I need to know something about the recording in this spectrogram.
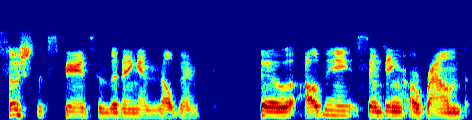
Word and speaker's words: Melbourne: in Australia, you know, the R is silent in many words, so it's not Melbourne, it's Melbourne. And if you want to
